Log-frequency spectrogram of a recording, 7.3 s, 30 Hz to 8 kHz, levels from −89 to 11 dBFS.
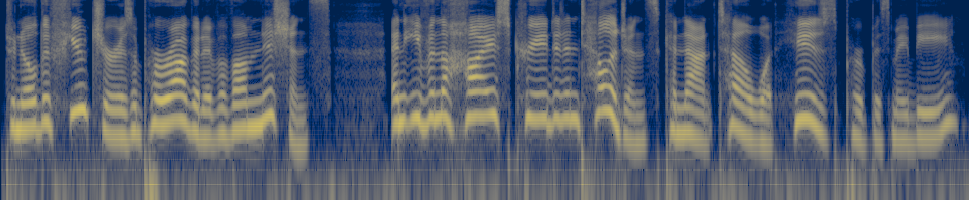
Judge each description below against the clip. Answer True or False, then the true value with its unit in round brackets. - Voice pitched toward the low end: False (230 Hz)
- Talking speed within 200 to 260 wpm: False (180 wpm)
